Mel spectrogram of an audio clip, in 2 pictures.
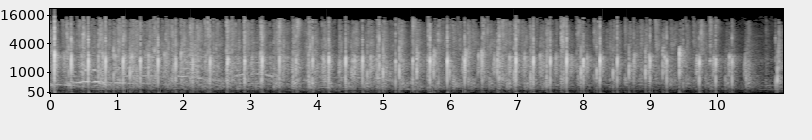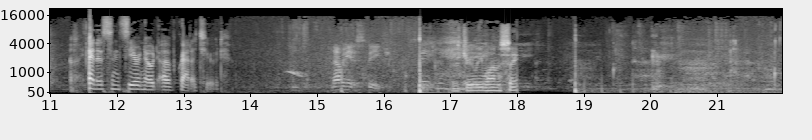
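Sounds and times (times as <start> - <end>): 
audience applause: 0.0 - 11.1
speech: 11.6 - 13.8, 15.2 - 18.0.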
